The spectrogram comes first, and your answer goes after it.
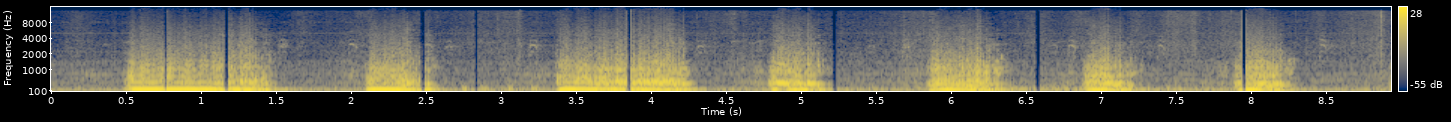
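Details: Ginger Matimba, a wild male lion, roaring during the April 4 WildEarth afternoon safari drive, coming very close to the vehicle: seven loud, deep grunting roars, each about a second long, delivered in a steady series with short pauses between them.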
